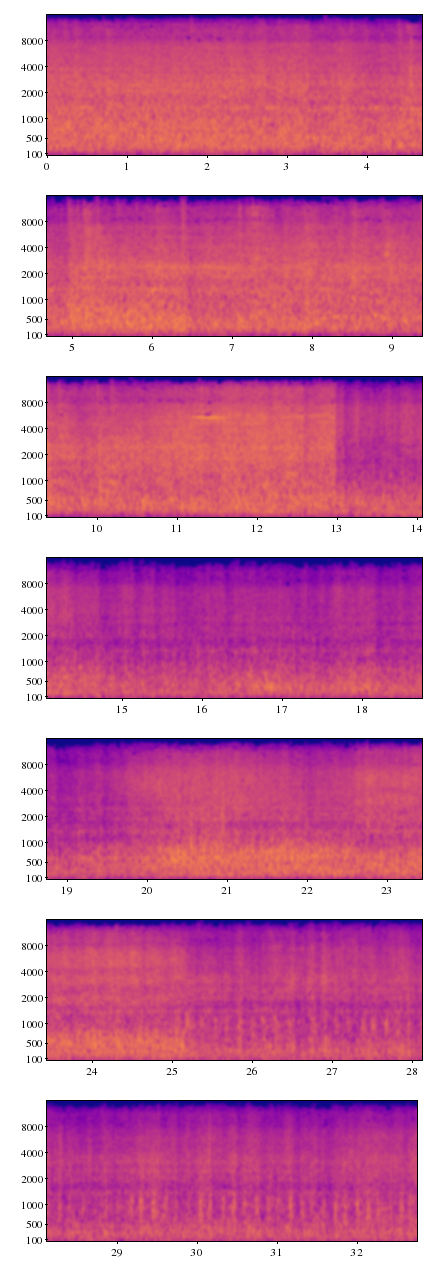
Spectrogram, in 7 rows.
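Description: Train hauled by the Bulleid West Country class steam locomotive 34027 Taw Valley running along the line, its wheels clattering over the rail joints. The sound turns suddenly duller about 13 seconds in and drops again near 25 seconds.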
